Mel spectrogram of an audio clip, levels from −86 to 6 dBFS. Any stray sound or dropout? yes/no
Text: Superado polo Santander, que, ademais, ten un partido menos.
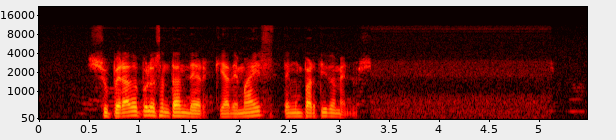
no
